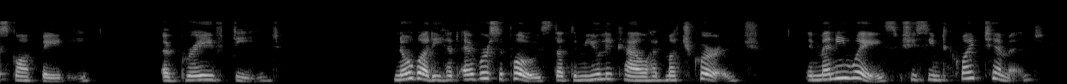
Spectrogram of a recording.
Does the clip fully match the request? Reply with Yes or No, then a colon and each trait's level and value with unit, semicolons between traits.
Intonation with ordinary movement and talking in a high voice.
Yes: average, 4.6 semitones; high, 205 Hz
